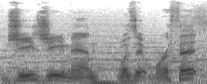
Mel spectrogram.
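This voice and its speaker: A man's voice: on the low side, a little slow, music in the background. A man giving casual live-stream game commentary in a slangy, sarcastic, exasperated way.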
